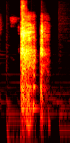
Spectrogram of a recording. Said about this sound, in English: sorry if that cough is messing up my mic or anything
